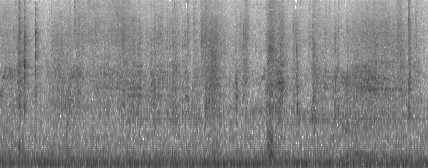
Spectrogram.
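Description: Close-up eating sounds: crunchy chewing and wet mouth clicks in many short crackly bursts, over a steady low hum.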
